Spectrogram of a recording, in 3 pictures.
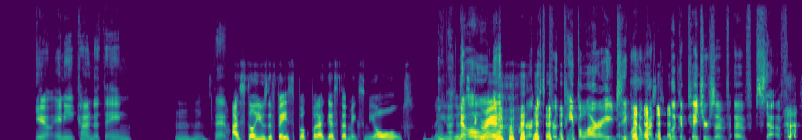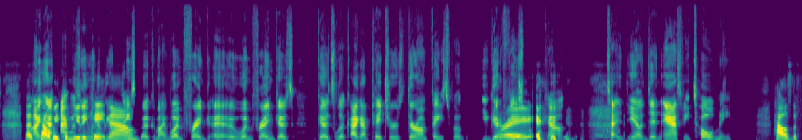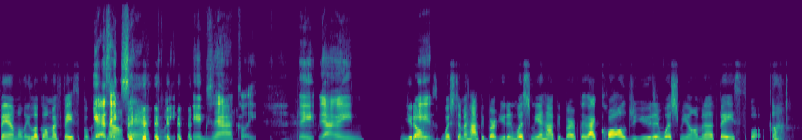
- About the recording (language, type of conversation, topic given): English, unstructured, How do celebrity endorsements impact the way we value work and influence in society?
- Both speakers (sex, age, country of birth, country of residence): female, 40-44, United States, United States; female, 55-59, United States, United States
- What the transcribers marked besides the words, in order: gasp; laughing while speaking: "Instagram"; laugh; other background noise; chuckle; chuckle; laugh; other noise; tapping; chuckle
